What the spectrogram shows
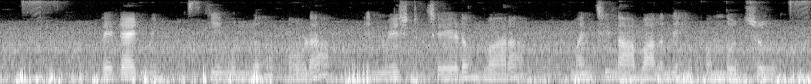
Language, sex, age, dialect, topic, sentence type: Telugu, male, 18-24, Central/Coastal, banking, statement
